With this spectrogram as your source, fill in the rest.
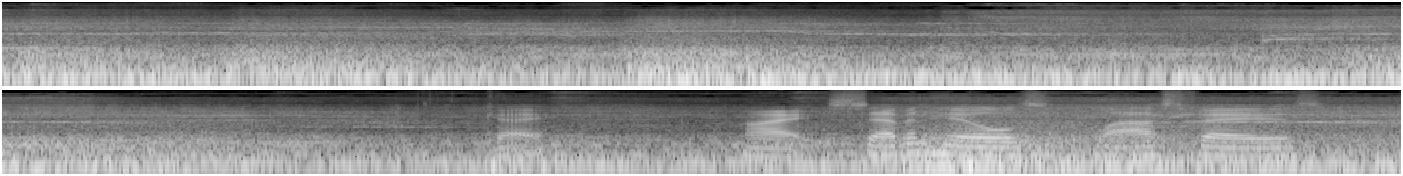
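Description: Flames burst with deep booming blasts.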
